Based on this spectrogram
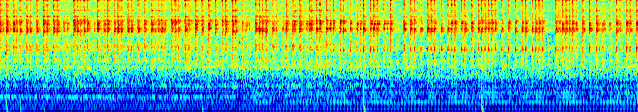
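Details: Dental air compressor in a basement utility room kicking on during inspection: loud harsh clatter with a hissing high-pitched roar and irregular sharp knocks; really terrible noise, something badly wrong.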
